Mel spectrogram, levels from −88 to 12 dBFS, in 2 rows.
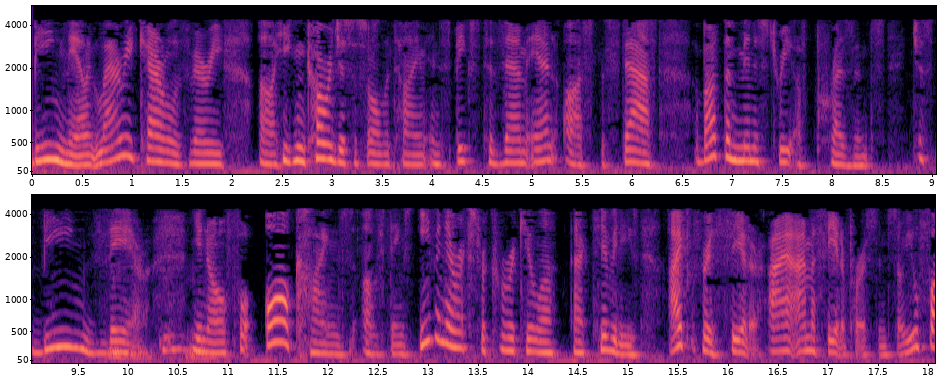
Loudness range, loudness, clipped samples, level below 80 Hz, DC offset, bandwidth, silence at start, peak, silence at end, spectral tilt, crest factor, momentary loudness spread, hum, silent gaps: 3 LU; -22 LUFS; under 0.1%; -44 dBFS; under 0.1%; 4.5 kHz; 0 s; -6 dBFS; 0 s; -11 dB/octave; 16 dB; 12 LU; none; none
